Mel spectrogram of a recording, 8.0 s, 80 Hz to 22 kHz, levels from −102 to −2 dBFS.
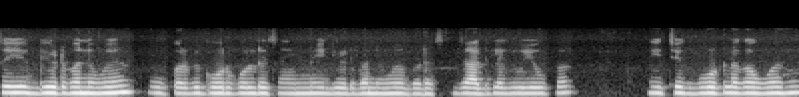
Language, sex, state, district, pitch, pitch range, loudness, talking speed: Hindi, female, Goa, North and South Goa, 200 Hz, 195-205 Hz, -16 LUFS, 180 wpm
